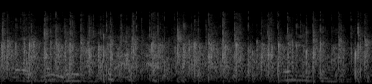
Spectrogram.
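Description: Audience applause fills a lecture hall after a Brazil history talk, a dense, steady patter of many hands clapping at moderate loudness throughout, close and continuous.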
